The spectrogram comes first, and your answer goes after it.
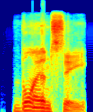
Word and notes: buoyancy: British English

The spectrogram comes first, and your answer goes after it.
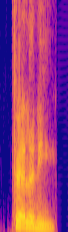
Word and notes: felony: Indian

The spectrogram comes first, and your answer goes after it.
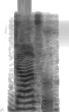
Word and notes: direful: Indian

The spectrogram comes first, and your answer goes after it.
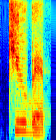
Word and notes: cubeb: Indian

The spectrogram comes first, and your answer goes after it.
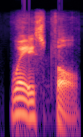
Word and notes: wasteful: American English

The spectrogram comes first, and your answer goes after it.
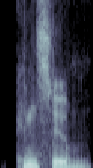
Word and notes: consume: American English

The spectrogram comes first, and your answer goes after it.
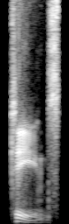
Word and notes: teens: British English

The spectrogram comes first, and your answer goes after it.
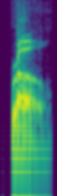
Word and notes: rho: American English

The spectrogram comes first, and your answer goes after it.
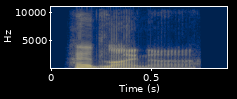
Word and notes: headliner: British English

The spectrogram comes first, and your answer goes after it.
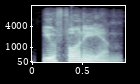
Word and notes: euphonium: American English

